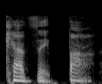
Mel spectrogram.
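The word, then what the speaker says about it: Case Départ: All right, we played Zuki Joseph's Mama Africa, Missy D, French song, Case Depart, but it's pronounced Kaze Ba, and a spoken word piece by Jillian Christmas called Casting.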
